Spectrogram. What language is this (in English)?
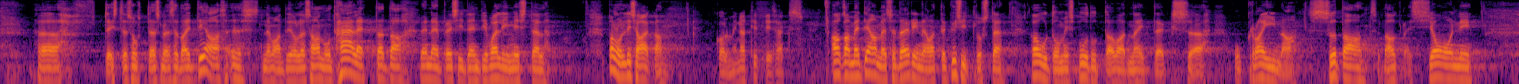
Estonian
